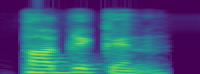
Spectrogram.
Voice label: "publican", Indian; Dictionary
